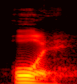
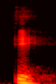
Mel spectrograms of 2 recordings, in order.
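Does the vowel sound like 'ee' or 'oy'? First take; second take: oy; ee. First: The vowel sounds like 'oy' in oil. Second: The vowel sounds like 'ee' in spit. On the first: The speaker calls it wrong. "in the classical Raspbian pronunciation is like the O I in oil" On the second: The speaker calls it right. "the Koine and modern pronunciation? ... like the I in spit"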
